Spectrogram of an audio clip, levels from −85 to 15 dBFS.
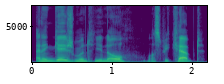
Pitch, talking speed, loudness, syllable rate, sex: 125 Hz, 190 wpm, -19 LUFS, 5.5 syllables/s, male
